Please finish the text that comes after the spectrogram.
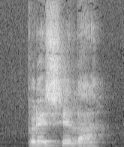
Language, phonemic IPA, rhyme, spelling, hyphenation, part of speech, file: Dutch, /ˌprɪˈsɪ.laː/, -ɪlaː, Priscilla, Pris‧cil‧la, proper noun, Nl-Priscilla.ogg
- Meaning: 1. Priscilla (Biblical character from Acts) 2. a female given name from Latin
